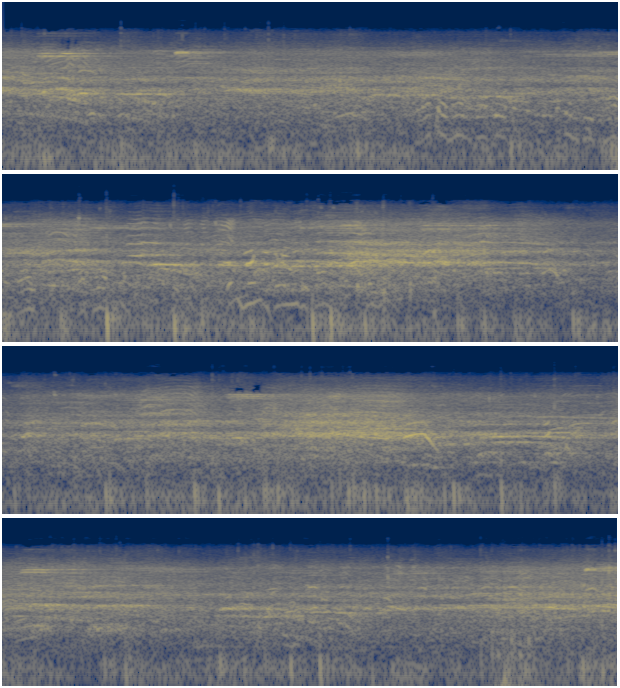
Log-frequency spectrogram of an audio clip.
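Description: Volleyball rally in a large sports hall: the ball is struck and set with sharp slaps, and shoes squeak briefly on the court. Behind it runs the steady chatter and shouts of spectators and players, swelling louder twice.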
